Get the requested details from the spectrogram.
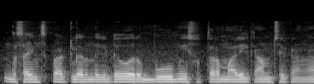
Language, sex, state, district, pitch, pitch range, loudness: Tamil, male, Tamil Nadu, Namakkal, 115 Hz, 110-120 Hz, -17 LUFS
